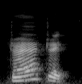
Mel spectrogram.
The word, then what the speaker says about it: tragic: Tragic, bi thương ha, vần 1.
